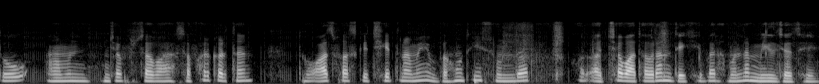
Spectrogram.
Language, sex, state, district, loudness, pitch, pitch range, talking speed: Chhattisgarhi, male, Chhattisgarh, Rajnandgaon, -21 LUFS, 160 Hz, 150-175 Hz, 175 wpm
